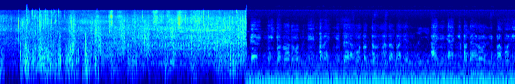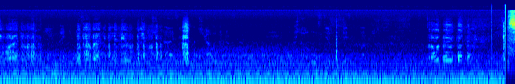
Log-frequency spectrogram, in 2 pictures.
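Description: A Volvo car engine roars under heavy throttle while pulling out of a stuck spot on a rough Yakutian road, a loud continuous low rumble after a brief windy opening, with people talking over it.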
